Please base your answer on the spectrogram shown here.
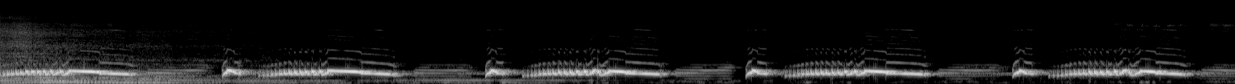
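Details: Lure call of a Barbary dove, a steady series of five rolling coos. Each begins with a sharp upward note and then holds a wavering, slightly falling tone, repeated about every two and a half seconds. A low rumble is heard at the start.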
